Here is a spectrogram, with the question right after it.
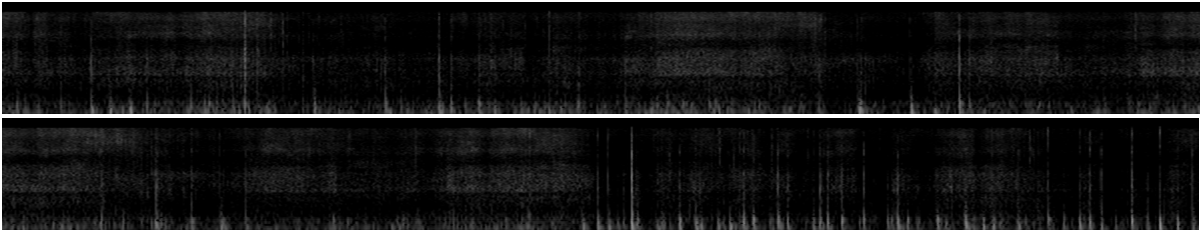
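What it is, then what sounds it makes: Plastic bubble wrap envelope. Long painted nails on both hands tap a flat blue plastic bubble wrap envelope filled with air bubbles. The result is a dense, uneven patter of short, soft, dull taps that are mostly low and muffled, with a few sharper clicks standing out, especially toward the end.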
